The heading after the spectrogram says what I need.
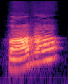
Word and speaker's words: Bharatanatyam: Bharatanatyam. How many syllables is that? That's right. 5. Bharatanatyam.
